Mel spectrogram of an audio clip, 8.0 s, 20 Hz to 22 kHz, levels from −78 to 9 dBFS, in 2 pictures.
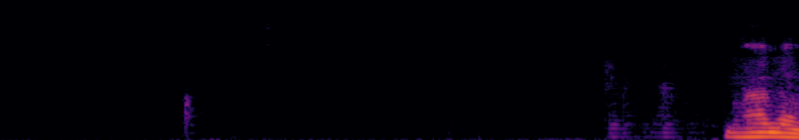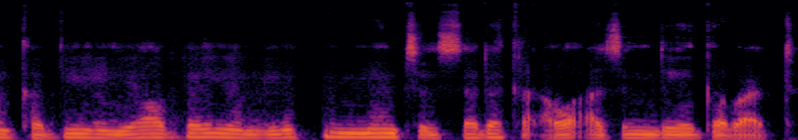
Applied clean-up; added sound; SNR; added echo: neural mask model DeepFilterNet 3.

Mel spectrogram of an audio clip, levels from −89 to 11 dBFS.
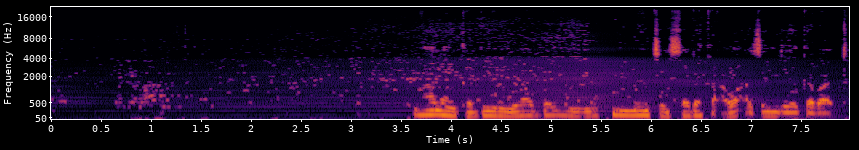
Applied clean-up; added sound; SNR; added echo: classical method spectral subtraction.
